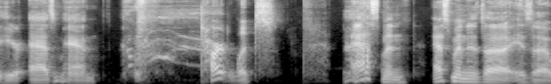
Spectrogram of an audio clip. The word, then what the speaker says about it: Assman: Say here, Asman. Tartlets. Assman. Assman is a what nationality would Assman be? That's a great question. Let's read on. It is pronounced Asman. It is Asman.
